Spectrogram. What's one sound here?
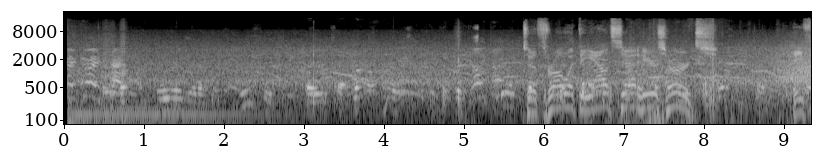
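A large stadium crowd murmurs and cheers.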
